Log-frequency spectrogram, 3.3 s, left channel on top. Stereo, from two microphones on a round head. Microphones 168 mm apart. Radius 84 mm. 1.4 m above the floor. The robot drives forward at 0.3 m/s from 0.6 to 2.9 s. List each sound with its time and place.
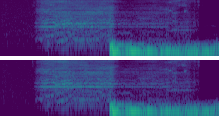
1.6 s an explosion: 10° left (ahead or behind), 0.6 m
